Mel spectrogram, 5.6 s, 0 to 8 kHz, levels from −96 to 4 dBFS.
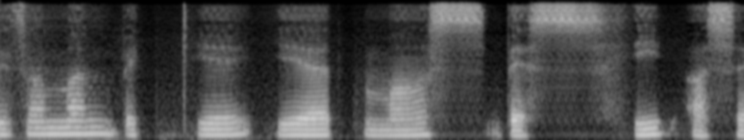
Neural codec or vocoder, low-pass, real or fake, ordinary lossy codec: codec, 16 kHz, 0.4 kbps, LongCat-Audio-Codec; 7.2 kHz; fake; Opus, 64 kbps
